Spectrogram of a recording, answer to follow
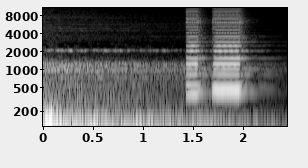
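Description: A car horn sound effect honking twice near the end, a short beep and then a slightly longer one. It sounds over a low rumble that is fading out.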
